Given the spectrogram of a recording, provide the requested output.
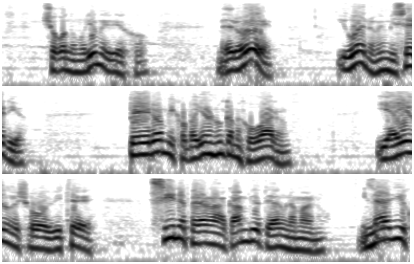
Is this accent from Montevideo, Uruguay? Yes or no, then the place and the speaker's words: yes; Montevideo, Uruguay; yo soy era un pibe nacido y criado en Pocito, Montevideo, ¿no? La UNI Julio César, una zona 1 Montevideo, re lindo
